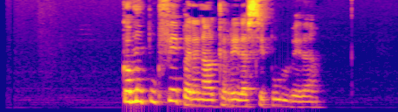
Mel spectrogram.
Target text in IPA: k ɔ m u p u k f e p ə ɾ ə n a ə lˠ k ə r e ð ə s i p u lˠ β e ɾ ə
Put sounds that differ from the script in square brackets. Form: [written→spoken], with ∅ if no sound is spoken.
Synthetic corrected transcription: k ɔ m u p u k f e p ə ɾ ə n a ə lˠ k ə r e ð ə s [i→e] p u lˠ β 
